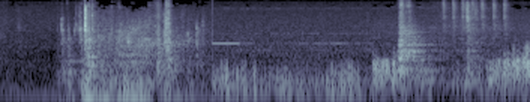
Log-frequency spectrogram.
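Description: A black metal curbside mailbox being opened, with a few knocks and clicks of its metal door over a low outdoor rumble.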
